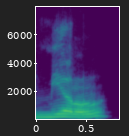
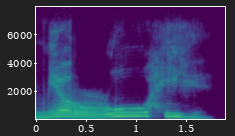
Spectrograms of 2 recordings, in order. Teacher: the noon has essentially just changed from being a noon to becoming a full ra. And this ra is heavy. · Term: idgham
